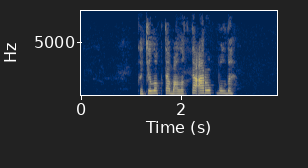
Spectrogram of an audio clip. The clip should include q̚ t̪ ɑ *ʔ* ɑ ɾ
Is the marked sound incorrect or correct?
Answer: correct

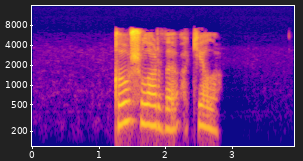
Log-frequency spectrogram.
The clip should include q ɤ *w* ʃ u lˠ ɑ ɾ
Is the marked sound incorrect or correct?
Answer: correct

